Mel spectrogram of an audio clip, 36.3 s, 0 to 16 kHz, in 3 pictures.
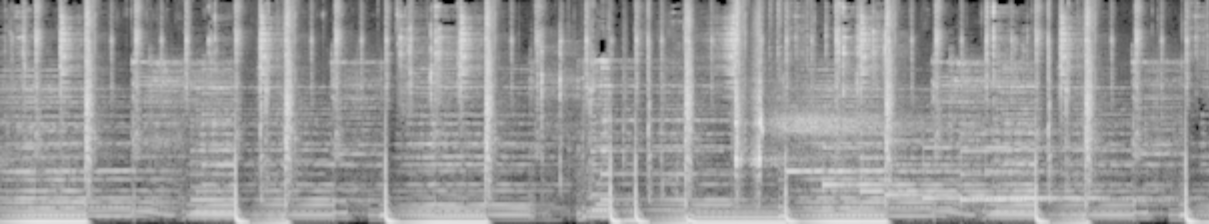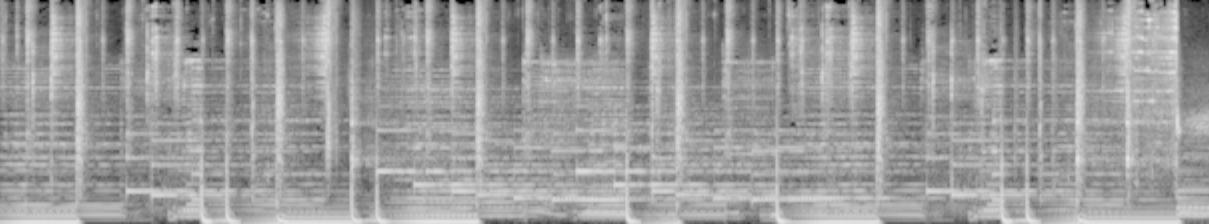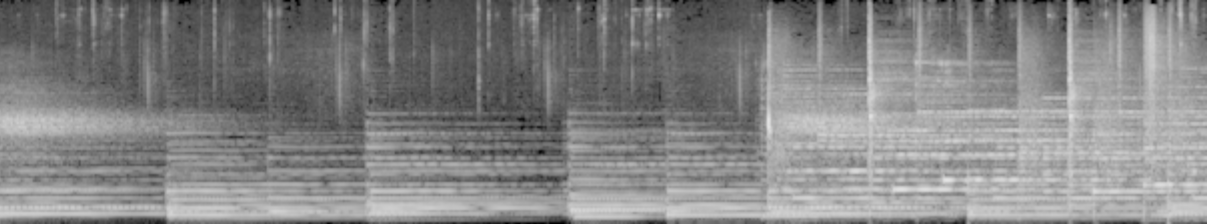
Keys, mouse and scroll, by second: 2.9 ctrl+x, 4.0 ctrl+v, 5.4 v, 6.0-7.6 drag, 11.1-15.1 typing, 12.4 click, 13.5 click, 15.6 Return, 16.1 click, 16.3-17.8 typing, 18.1 click, 21.5 ctrl+t, 23.0-23.9 drag, 27.6 ctrl+t, 29.5-30.4 drag.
